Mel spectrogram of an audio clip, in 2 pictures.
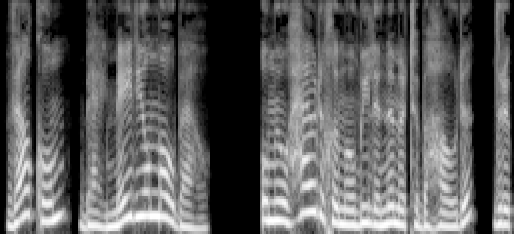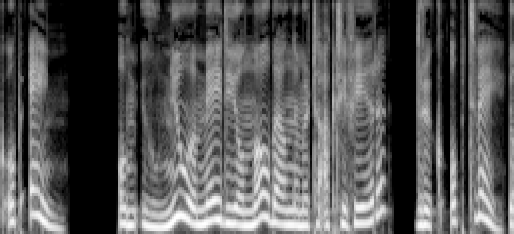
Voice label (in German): niederlaendisch telefon; sprecher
